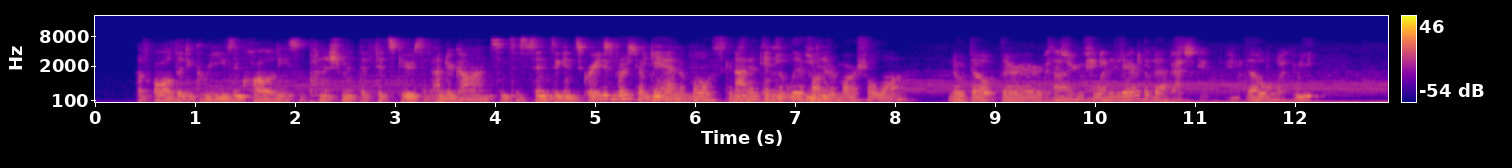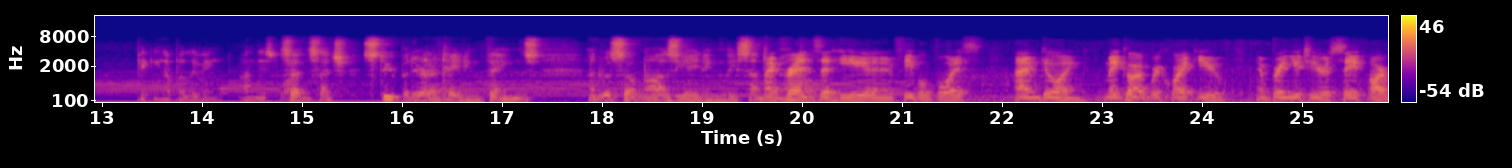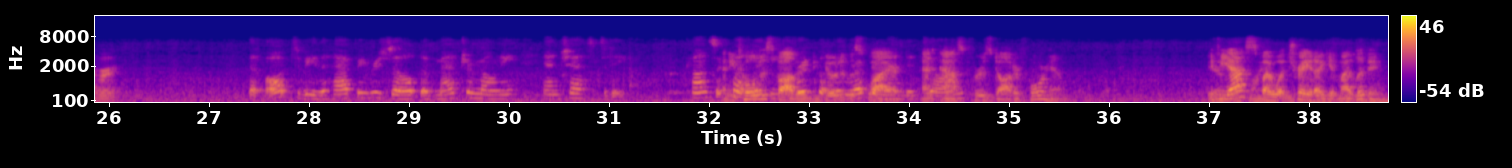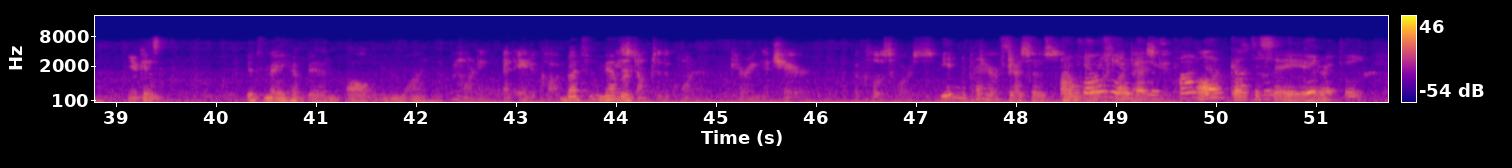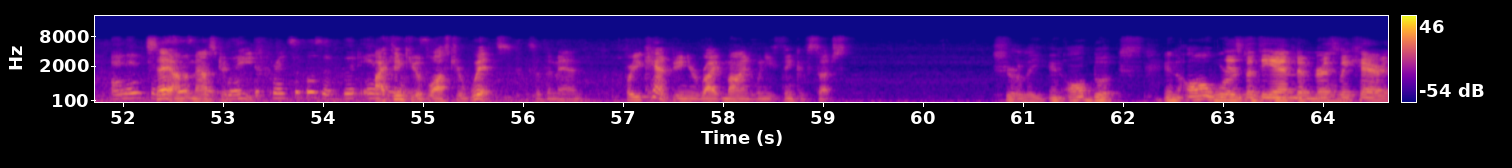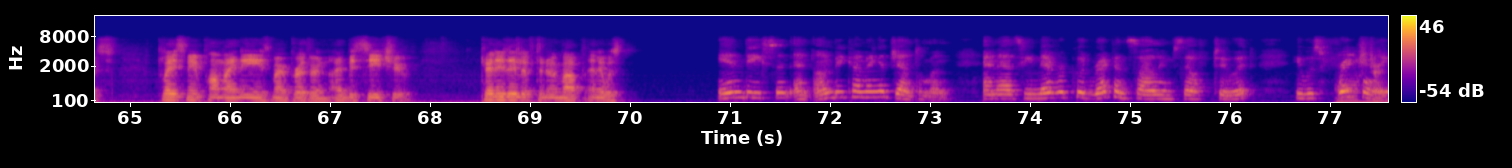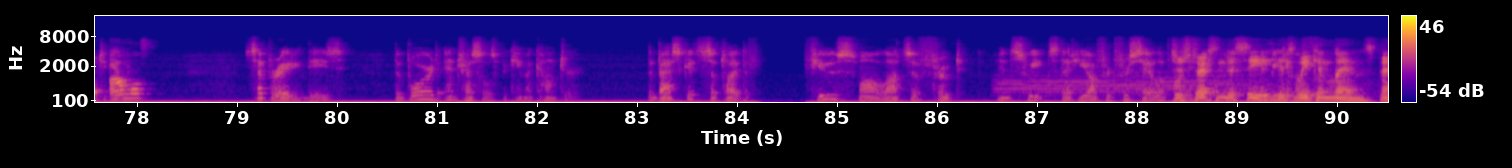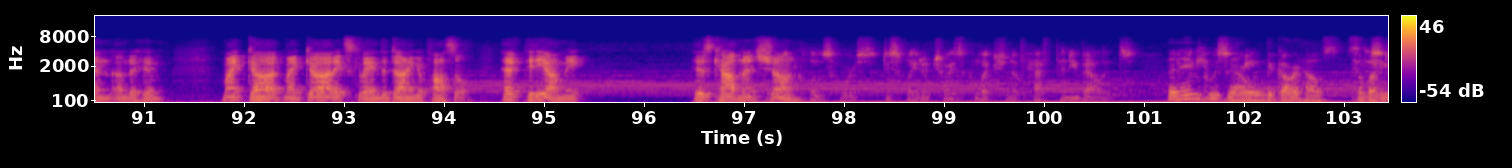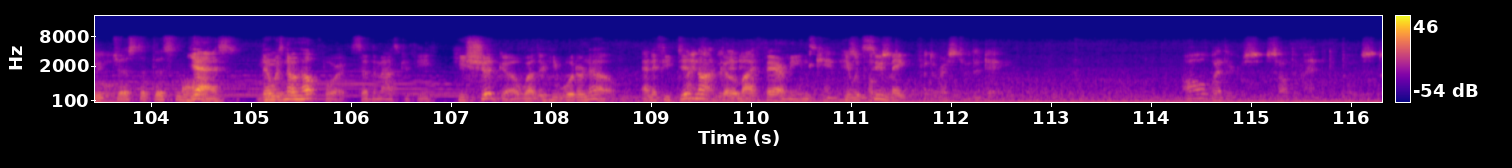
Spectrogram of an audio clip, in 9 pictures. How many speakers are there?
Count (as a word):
eight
